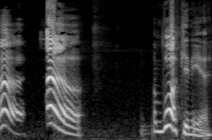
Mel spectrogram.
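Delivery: put-on Brooklyn accent. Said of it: "Now he's from Brooklyn".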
